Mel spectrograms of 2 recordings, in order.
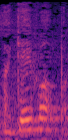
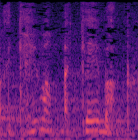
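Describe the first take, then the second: First: Said in the usual way. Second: Fading. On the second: Acted.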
